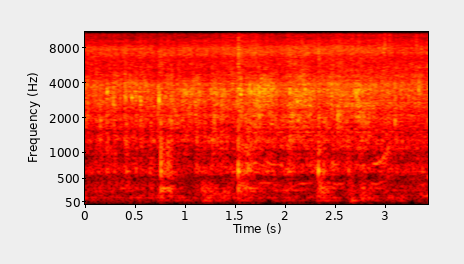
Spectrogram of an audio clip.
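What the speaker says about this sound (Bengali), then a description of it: "এই আলুটা আমি একটু লাল লাল করে ভেজে নেব।" Cut potatoes frying in hot oil with black cumin seeds, a continuous close sizzle with a few soft stirring scrapes, no talking.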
